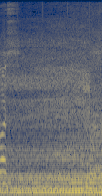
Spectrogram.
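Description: Road vehicle engine humming steadily, with a rushing noise that stops near the end.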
